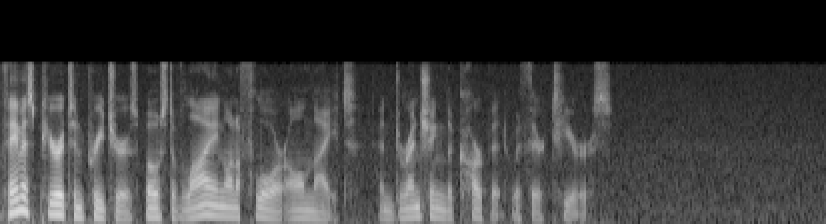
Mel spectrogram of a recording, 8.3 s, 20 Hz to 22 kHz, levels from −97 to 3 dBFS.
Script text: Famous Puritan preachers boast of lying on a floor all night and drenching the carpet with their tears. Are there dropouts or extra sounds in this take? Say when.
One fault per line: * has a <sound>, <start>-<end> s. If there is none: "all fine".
all fine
